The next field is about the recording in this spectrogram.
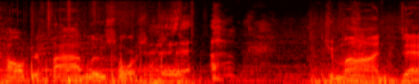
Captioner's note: throwing up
